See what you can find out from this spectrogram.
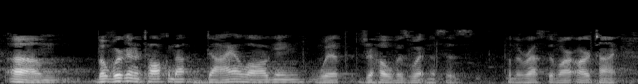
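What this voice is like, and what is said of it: Slight Southern accent, slow speech. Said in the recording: “you've got a little bit of an accent... I grew up in the South, and I think I speak a little slow sometimes”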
